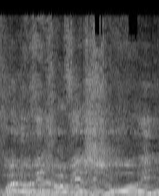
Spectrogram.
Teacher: alif lam samsiah, lamnya enggak kebaca, ya, lamnya enggak kebaca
